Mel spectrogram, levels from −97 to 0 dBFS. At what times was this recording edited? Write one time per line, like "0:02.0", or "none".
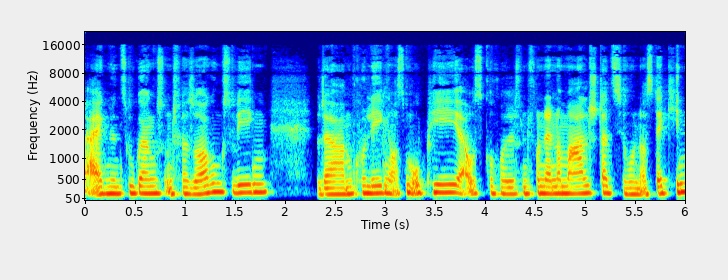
0:02.3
